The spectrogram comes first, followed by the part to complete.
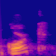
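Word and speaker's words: GOARCH: to be W or those two flags are pronounced as goose and uh gork and then you build the same uh main.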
